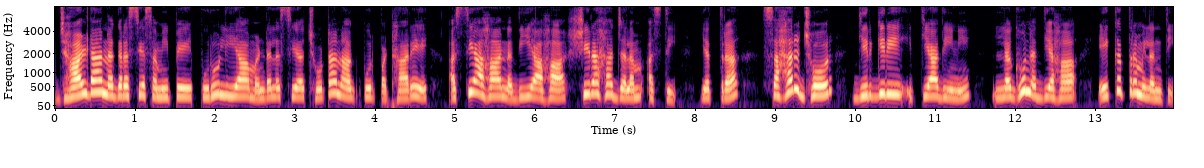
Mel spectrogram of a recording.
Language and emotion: Sanskrit, neutral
